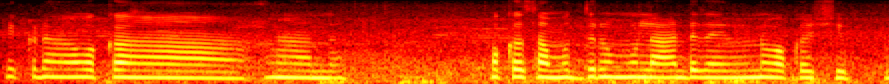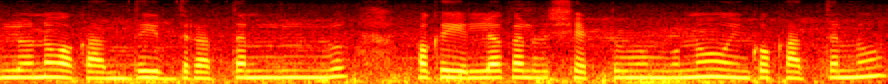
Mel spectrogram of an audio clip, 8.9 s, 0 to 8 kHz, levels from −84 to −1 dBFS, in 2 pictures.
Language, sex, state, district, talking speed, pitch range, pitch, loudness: Telugu, female, Andhra Pradesh, Krishna, 95 wpm, 240-255 Hz, 245 Hz, -16 LUFS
